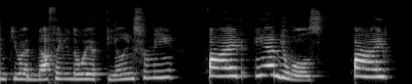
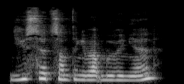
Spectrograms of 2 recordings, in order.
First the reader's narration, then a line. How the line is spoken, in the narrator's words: Glitch got up breathlessly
